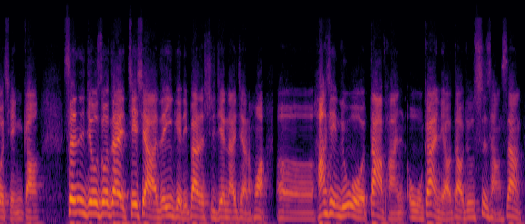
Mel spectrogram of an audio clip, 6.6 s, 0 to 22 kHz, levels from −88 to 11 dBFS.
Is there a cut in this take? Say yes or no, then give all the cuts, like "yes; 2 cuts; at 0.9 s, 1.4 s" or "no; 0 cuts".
yes; 1 cut; at 3.4 s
